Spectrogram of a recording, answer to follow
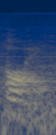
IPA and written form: hɒɪ (high)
